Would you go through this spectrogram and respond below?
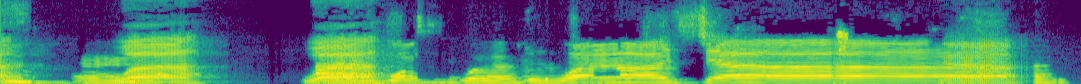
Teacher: makhj huruf w itu ada di asyafatan ya ada di kedua kedua bibir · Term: huruf wau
